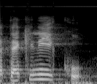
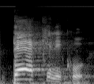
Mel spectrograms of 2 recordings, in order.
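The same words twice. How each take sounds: First: "técnico" said slowly as tec-NI-co; accent removed. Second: "Técnico" stressed on TÉC; accented first syllable. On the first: Teacher shows the word without accent, slowly stressed on NI. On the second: Teacher gives the accented word, stressed on the first syllable. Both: Shown as a demonstration. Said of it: "fica técnico".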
